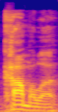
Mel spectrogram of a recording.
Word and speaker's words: Kamala: Kamala I think what or Kamala I think is how you properly say her name Kamala Kam yeah but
